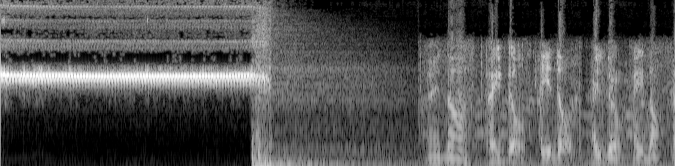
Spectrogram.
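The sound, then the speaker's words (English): A loud, steady whistle blast, blown to start the clock on a show, sounds alone for about two and a half seconds, then cuts off into a brief rumble of background noise before a man starts talking. “The clock starts on my whistle.”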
